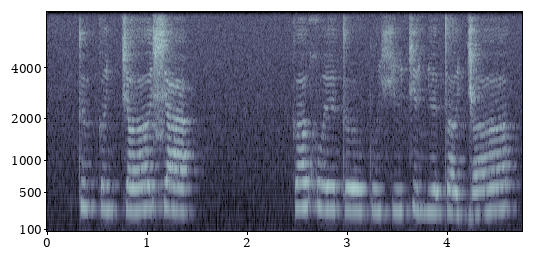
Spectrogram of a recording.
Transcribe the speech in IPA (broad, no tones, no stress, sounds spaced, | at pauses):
t ʉ k ɐ ʎ c ɐː ɕ a | k ɐ χʷ eː t ɵː tʷ i ç i c e ʎ e t ɐ ɟ ɐː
